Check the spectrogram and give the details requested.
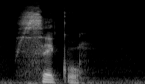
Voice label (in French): Wolof Perroquet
